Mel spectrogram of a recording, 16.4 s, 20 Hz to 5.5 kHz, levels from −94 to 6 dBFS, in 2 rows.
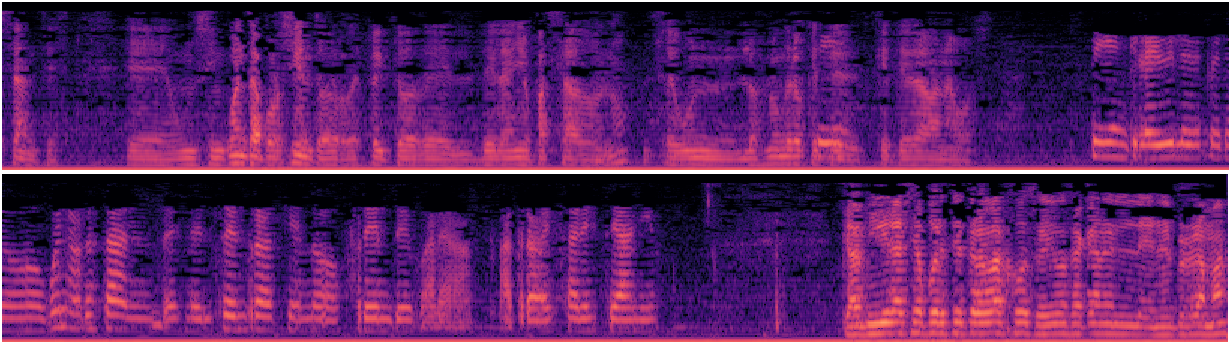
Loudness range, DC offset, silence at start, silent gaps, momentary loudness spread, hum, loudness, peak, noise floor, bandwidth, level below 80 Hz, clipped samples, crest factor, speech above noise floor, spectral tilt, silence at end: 9 LU; 4%; 0 s; none; 17 LU; none; -28 LUFS; -6 dBFS; -54 dBFS; 5 kHz; -58 dBFS; under 0.1%; 20 dB; 26 dB; -9 dB/octave; 0 s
